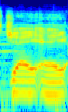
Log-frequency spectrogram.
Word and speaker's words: Jai: it not judging it's j ai it's J like it's it's pronounced J like J a Y but it's spelled J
